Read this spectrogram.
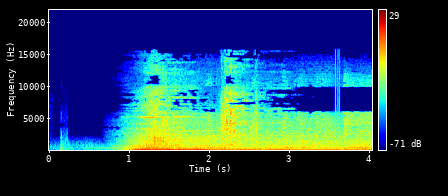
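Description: Triumphant music swells and plays on.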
